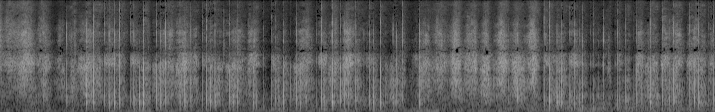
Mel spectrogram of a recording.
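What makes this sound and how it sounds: Long nails rapidly scratch and tap the matte back of a plastic phone case on a smartphone, with the case's red side buttons showing. The fast, dense stream of dry clicks and scrapes runs steadily through the clip, with a mid-range body and short crackling peaks.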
